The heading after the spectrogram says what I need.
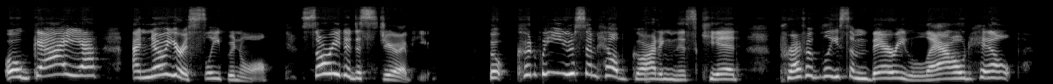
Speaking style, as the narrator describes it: called out to the Earth Mother

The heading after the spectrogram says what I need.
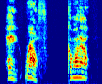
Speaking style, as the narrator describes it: whispered Keith

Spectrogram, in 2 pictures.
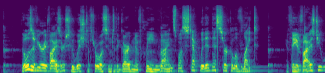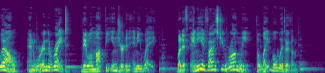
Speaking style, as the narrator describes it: exclaimed the wizard

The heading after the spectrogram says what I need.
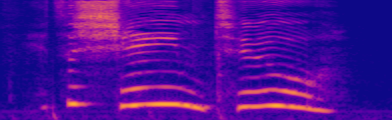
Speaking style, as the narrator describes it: I sighed

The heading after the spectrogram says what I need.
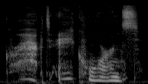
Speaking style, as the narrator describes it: I whispered under my breath in shock

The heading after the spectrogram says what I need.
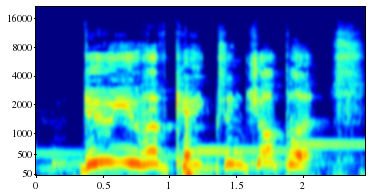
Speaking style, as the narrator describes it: the highway robber cried

